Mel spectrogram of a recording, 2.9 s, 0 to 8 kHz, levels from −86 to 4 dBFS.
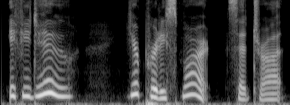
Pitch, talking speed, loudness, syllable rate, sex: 240 Hz, 165 wpm, -18 LUFS, 4.8 syllables/s, female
